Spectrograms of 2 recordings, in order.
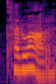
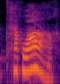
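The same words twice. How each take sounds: First: It is said with a Swedish pronunciation. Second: It is said with a French pronunciation.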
